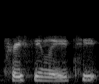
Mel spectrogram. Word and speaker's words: Tracilea: My Instagram handle is my first name, Tracy Lea, TRACILEA.mindset. And Facebook is Tracy Lea Young. – Same spelling, Tracy Lea? Because I completely mispronounced it first. I thought it was like Tricilia.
